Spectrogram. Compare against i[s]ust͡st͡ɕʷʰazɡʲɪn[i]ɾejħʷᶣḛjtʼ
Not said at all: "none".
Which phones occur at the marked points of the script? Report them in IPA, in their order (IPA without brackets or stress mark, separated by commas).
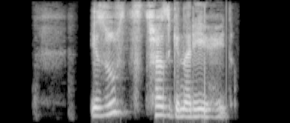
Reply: z, a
